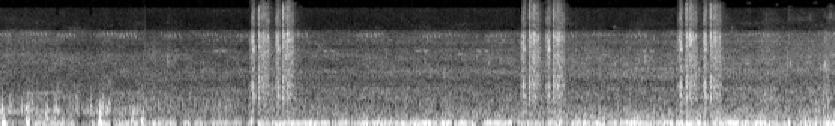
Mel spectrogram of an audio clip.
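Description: Low rumble of an approaching track-recording train (KAUJR), growing slowly louder. Three short, sharp double clicks come at about two, four and a half and six seconds in.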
